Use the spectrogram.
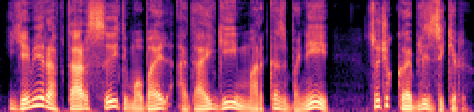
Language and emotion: Kashmiri, surprised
